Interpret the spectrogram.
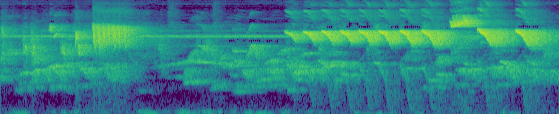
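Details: Young Javan bush lark gives a high song, starting with varied chirps and a thin sustained whistle, then a fast run of bright repeated notes about three per second; offered as mastering material.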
